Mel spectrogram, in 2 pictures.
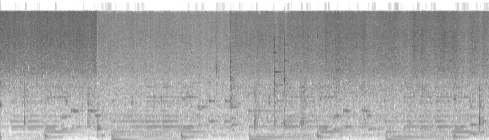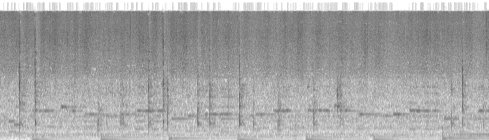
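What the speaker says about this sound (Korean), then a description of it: "간장이 눌켜졌을 때 김치와 고춧가루를 넣어 볶아줍니다" Kimchi and chili powder are stir-fried in a pan over low heat. A steady, gentle sizzle runs throughout, broken by regular spatula scrapes and clicks, with no talking.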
